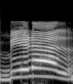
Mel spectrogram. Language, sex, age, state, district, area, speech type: Bengali, female, 30-45, West Bengal, Purba Medinipur, rural, read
